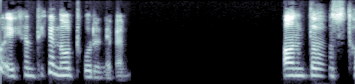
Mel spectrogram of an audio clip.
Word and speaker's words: অন্তস্থ: পারবো লিখে দিচ্ছি হ্যাঁ প্রথমটি হলো অন্তস্থ অন্তস্থিয় নয় আমরা অন্তস্থিয় বলি অনেকে এটা অন্তস্থীয় হবে না এটা হবে অন্তস্থ তারপর খন্ড ত খন্ডের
